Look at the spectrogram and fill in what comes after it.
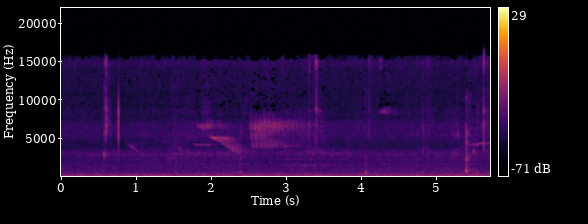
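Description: Steady low background rumble, with a bird chirping: a couple of short downward-gliding chirps about two seconds in and another call at the very end, plus a few faint clicks.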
